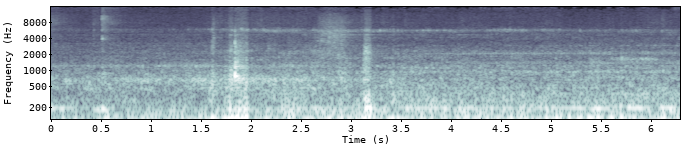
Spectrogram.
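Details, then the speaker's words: Opened PC power supply under test with its fan on: a steady low electrical buzz over fan rumble from a vibrating inductor coil, coil whine, which is to be fixed with hot glue or neutral silicone. "this is testing of a PSU unit which I open now for coil wine and I will show you now some cool one coil buzzing here"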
